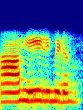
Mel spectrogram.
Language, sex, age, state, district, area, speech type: Kannada, female, 45-60, Karnataka, Shimoga, rural, conversation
